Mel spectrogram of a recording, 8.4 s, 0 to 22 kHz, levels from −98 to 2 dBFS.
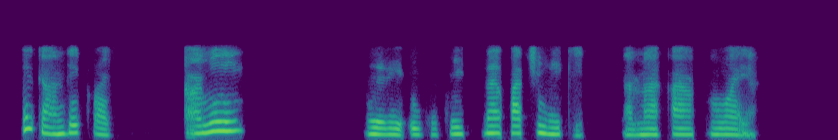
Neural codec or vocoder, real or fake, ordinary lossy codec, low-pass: codec, 16 kHz, 1 kbps, FreqCodec, larger model; fake; Opus, 24 kbps; 5.4 kHz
